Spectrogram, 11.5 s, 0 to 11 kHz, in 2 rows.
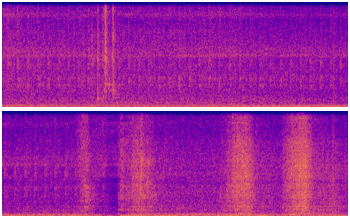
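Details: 1967 Ford F100 truck with FE big-block V8, first start after carburetor rebuild (leaking accelerator pump valve fixed, fuel screws adjusted), choke off, still cold: smooth even idle, clean throttle blips settling quickly; no more rich smoke, normal idle and revving.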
